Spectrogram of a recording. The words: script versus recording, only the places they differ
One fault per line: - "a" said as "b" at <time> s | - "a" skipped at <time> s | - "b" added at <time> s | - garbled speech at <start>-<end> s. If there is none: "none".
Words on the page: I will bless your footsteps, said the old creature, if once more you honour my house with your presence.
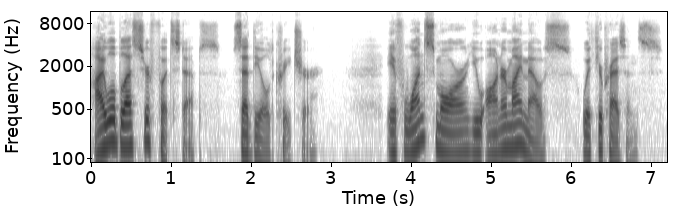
- "house" said as "mouse" at 5.4 s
